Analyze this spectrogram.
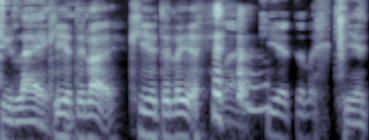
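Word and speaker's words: Keir Dullea: His surname is pronounced dule. Kia delay.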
